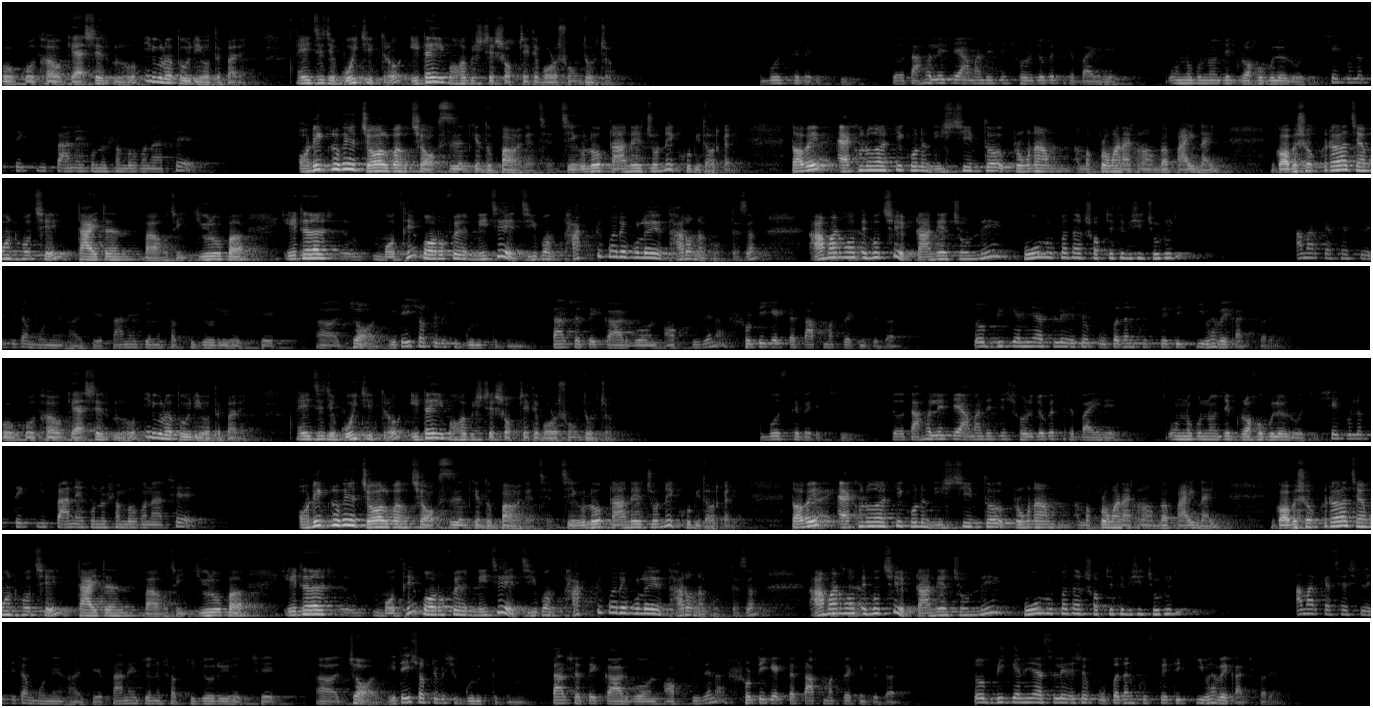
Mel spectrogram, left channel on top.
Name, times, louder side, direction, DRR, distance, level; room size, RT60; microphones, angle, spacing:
voice 1, 0.0-2.4 2.9-6.1 16.7-26.1 26.4-34.4 34.7-39.2, left 1 dB, 10° left, 7 dB, 1.9 m, -30 dB
voice 2, 7.6-8.5 8.9-11.1 11.7-15.6 21.8-22.0 35.8-36.0 40.3-43.8 44.2-46.3 46.6-50.0 50.8-53.9, right 2 dB, 60° right, 9 dB, 1.2 m, -37 dB
21.5 x 13.0 x 9.7 m, 0.67 s
head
